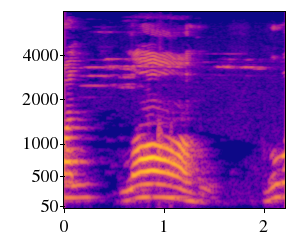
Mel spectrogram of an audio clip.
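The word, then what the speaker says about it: الله: না ল ল মোটা কেন এই আল্লাহ শব্দের লামটা আমরা জবর দিয়ে পড়লাম মানে মোটা ইন্নাল্লাহা ওকে ইন্নাল্লাহা হু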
